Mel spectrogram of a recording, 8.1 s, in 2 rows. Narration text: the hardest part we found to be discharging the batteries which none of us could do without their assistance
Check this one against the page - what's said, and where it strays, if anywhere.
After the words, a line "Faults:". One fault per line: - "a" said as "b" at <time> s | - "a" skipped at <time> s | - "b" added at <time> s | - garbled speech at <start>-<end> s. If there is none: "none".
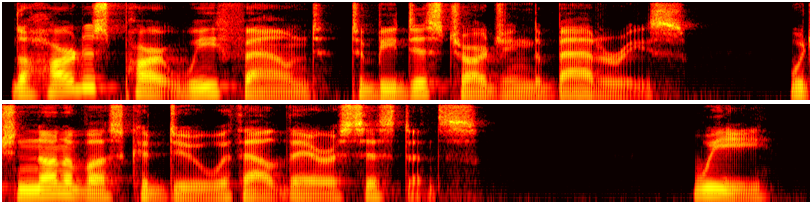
the hardest part we found to be discharging the batteries which none of us could do without their assistance we
Faults:
- "we" added at 7.5 s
